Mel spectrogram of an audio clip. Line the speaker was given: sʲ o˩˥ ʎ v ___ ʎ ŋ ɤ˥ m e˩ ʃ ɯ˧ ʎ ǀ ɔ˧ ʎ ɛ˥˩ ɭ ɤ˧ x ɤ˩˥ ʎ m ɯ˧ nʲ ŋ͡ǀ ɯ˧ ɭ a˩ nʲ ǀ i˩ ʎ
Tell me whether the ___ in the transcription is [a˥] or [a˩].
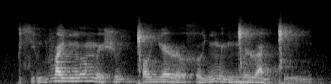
a˥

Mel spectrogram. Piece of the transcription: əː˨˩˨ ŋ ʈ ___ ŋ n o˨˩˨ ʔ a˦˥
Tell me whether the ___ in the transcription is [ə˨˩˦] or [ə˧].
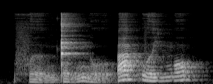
ə˨˩˦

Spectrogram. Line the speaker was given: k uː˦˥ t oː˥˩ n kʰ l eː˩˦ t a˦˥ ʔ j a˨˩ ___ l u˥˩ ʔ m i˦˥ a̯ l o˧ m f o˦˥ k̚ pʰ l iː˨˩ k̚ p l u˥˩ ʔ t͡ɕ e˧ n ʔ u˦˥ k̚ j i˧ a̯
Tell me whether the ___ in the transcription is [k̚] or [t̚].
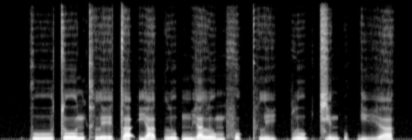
t̚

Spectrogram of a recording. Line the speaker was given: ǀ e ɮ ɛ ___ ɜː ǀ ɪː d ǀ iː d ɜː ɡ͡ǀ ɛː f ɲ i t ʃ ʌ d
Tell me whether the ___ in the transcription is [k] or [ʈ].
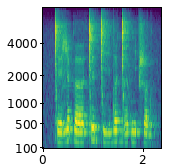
k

